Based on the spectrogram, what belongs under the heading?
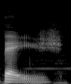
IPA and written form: beɪʒ (Beige)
